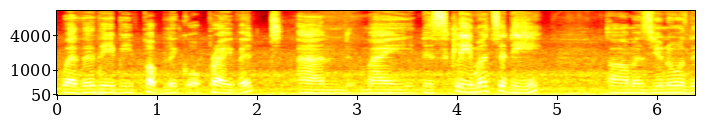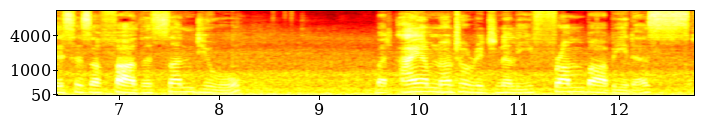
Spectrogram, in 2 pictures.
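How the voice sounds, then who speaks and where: A man hosting a driving tour, narrating casually as he drives, polite and measured, carefully correcting himself as he goes. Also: mid-range voice. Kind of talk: unscripted narration while driving. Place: inside a moving car. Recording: loud road and engine noise.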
